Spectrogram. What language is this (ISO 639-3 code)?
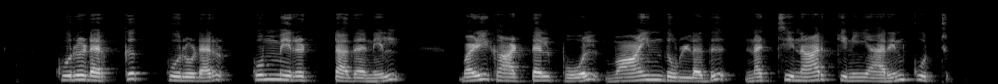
tam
